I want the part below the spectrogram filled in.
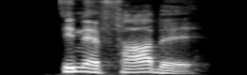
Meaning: ineffable
- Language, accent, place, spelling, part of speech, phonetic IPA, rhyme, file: German, Germany, Berlin, ineffabel, adjective, [ɪnʔɛˈfaːbl̩], -aːbl̩, De-ineffabel.ogg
